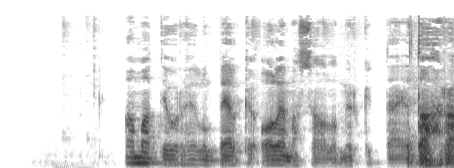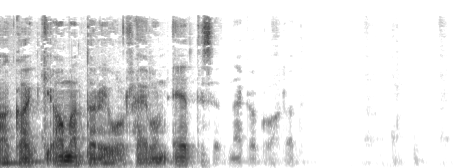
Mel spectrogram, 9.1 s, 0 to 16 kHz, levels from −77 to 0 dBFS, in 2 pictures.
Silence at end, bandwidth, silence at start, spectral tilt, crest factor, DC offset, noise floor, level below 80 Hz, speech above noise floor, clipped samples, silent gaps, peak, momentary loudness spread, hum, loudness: 2 s; 11.5 kHz; 1.25 s; -4.5 dB/octave; 22 dB; under 0.1%; -78 dBFS; -44 dBFS; 58 dB; under 0.1%; none; 0 dBFS; 16 LU; none; -20 LUFS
